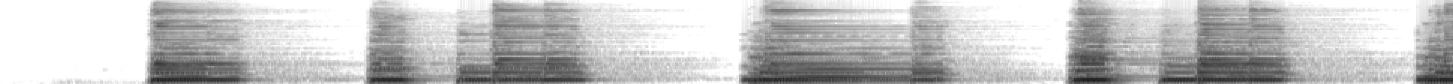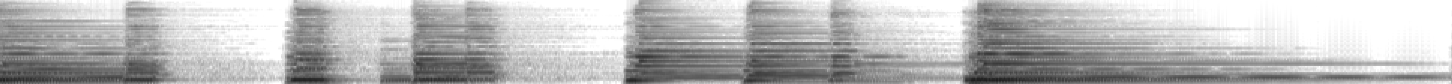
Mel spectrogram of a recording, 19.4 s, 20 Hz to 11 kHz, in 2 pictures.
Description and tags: A little four chord riff, using the chords Em, Am, C, D (chord forms, I think the capo was on the 4th fret). Recorded on a cheap microphone. Some processing was done (hiss reduction).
